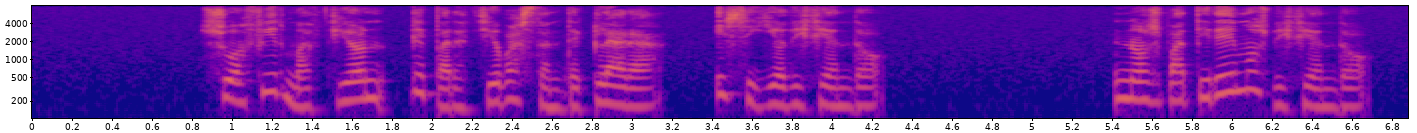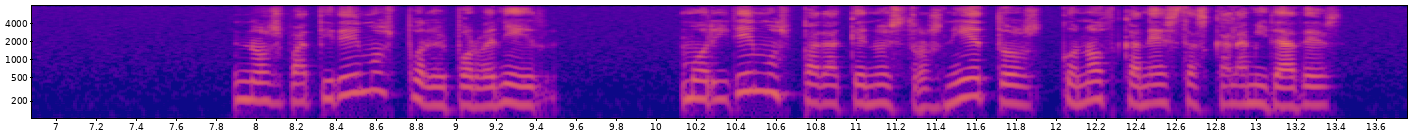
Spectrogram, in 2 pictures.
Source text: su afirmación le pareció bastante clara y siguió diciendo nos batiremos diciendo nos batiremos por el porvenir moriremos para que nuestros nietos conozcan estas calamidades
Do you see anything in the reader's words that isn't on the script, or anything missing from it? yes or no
no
